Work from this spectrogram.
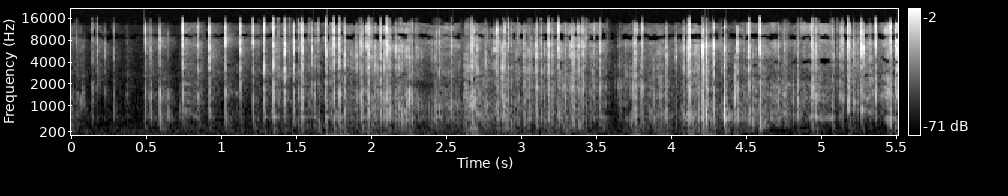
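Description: Long dark nails rapidly tap and click the rubber buttons of a hand-sized silver plastic TV remote held up close. The result is a dense stream of short, dry, bright clicks with almost no low end, each dying away instantly, falling briefly quiet before building into faster, louder bursts.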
